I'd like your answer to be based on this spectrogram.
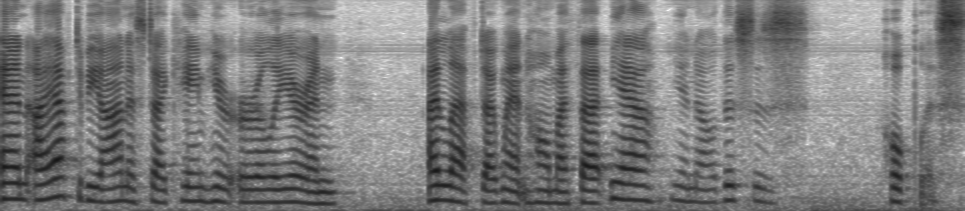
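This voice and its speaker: At a moderate pace, a woman with a medium pitch and fairly even intonation talks in an ordinary speaking voice. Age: 60s. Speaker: musician and business owner speaking at public comment. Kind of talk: public comment at city council meeting. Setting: city council meeting.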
